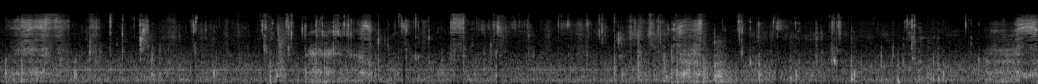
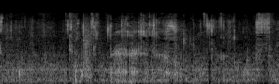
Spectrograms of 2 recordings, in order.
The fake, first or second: second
